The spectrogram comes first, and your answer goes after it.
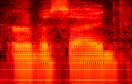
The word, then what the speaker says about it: herbicide: Pronounce the H, herbicide.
